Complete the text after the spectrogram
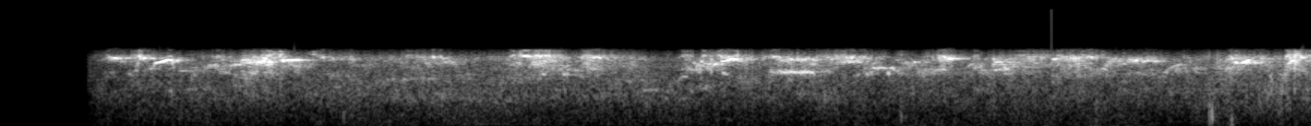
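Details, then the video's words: Flock of lorikeets gathered at the top of a gum tree in a central city location in Australia during light rain: continuous high, shrill screeching and chattering from many birds at once, with a soft rainy background. "Lorikeets in light rain singing."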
